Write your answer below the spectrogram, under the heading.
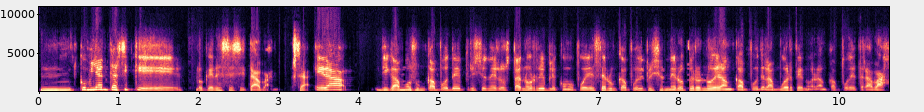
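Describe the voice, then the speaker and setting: With hardly any pauses, a woman talks at a moderate pace and medium pitch, her voice making very wide pitch swings in a dry, close sound with no echo. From France, Normandy. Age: 60s. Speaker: daughter of a concentration camp survivor. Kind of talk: testimony interview. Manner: hesitant, many fillers.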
